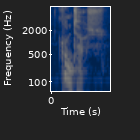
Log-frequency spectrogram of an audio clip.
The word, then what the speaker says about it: Countach: Turbo or a Lamborghini Countach and don't correct my pronunciation about that unless you actually live in Bologna kuntosh but yes the 911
